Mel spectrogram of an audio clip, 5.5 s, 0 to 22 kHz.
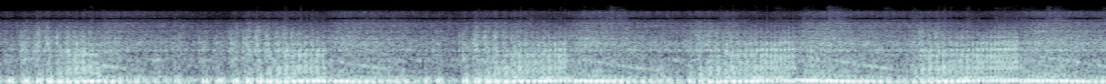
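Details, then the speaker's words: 1980 Suzuki GS250T twin after carburetor, air box and filter cleaning, oil change and plug service, started fresh for the first time that day: even idle with clean, smooth throttle blips and no stumbling; normal idle and revving. "Yeah, she sounds good. She runs good."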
